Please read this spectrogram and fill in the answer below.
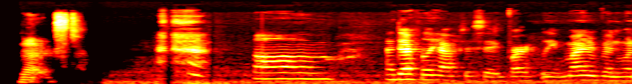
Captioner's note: laughs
